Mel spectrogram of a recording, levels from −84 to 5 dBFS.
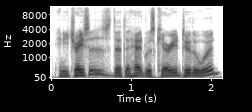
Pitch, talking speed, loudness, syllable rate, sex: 135 Hz, 280 wpm, -16 LUFS, 6.4 syllables/s, male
